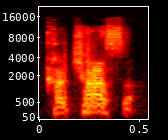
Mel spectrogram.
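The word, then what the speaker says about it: cachaça: this this word and they said it's called kachasa it's called for crying out loud mahimba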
